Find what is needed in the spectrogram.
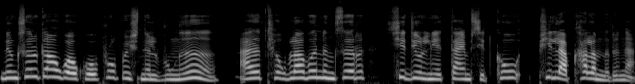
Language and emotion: Bodo, disgusted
